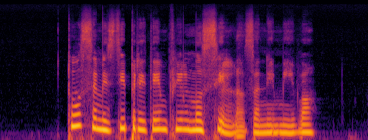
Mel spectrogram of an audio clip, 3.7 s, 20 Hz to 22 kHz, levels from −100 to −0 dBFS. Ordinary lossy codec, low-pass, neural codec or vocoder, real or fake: none; 19.8 kHz; vocoder, 44.1 kHz, 128 mel bands, Pupu-Vocoder; fake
